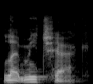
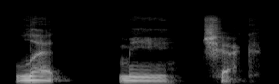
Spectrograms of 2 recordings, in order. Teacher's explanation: But if you slow down and say it naturally, let me check. With a small pause and a rising tone, it sounds calm, helpful, and polite.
